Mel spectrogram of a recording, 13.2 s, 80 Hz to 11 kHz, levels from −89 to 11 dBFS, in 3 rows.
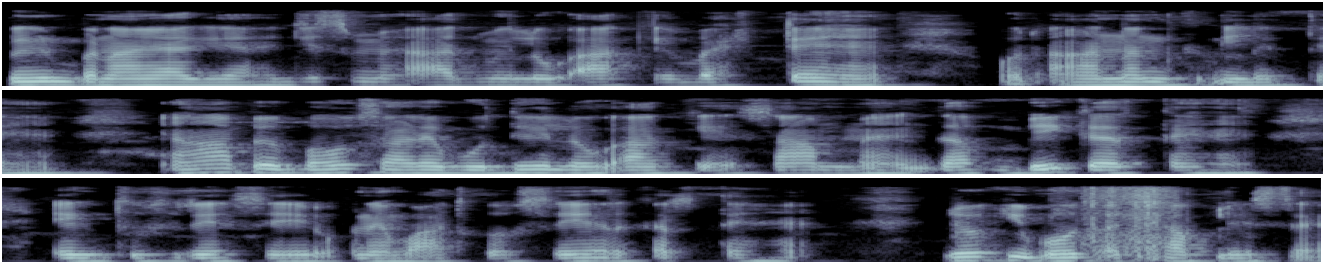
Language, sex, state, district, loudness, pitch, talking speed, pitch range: Hindi, male, Bihar, Jahanabad, -19 LUFS, 125 Hz, 180 wpm, 125-130 Hz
